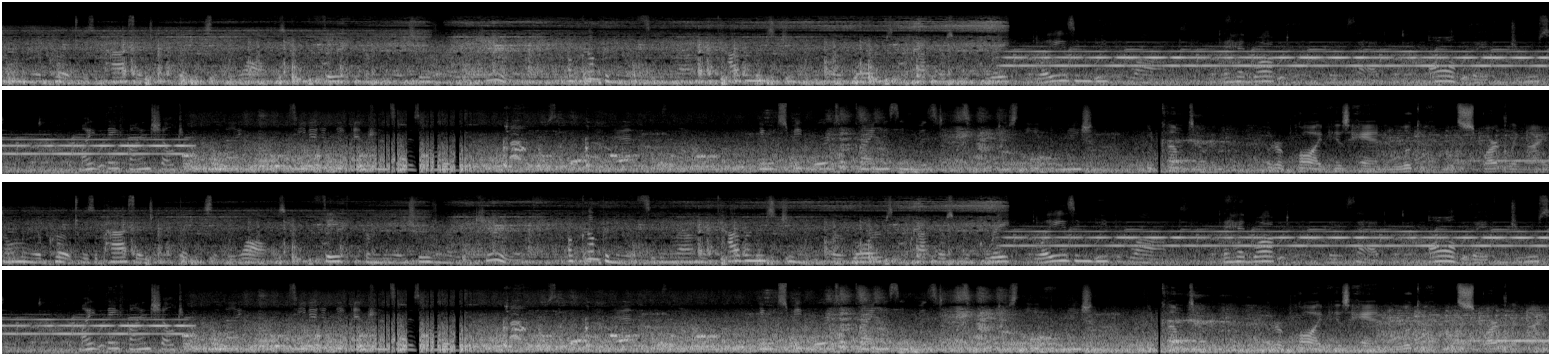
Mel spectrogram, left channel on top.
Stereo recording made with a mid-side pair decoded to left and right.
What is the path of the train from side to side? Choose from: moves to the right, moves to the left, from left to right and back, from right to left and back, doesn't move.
moves to the right.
